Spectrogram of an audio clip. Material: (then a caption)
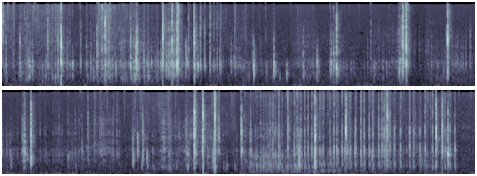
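Plastic foil. Both hands crumple and crinkle the top of a pink Reese's candy pouch made of plastic foil laminate. The result is a dense run of bright, dry crackles and crinkles with sharp snaps scattered throughout and almost no low end. Each snap cuts off instantly with no ring.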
